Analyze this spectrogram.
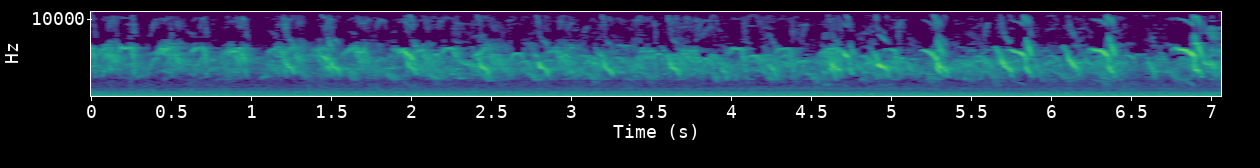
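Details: Newly hatched chicks of Brahma, Fizan, Australorp and Legbar breeds, 3 March 2023 hatch, peep steadily, the high down-slurred notes growing louder toward the end, with a low hum throughout.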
